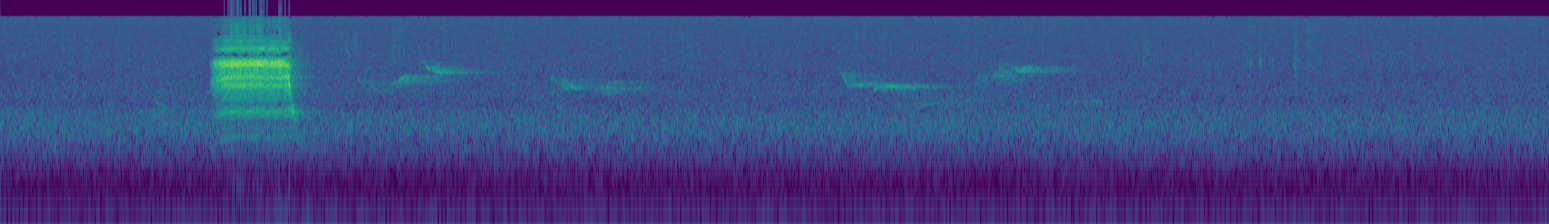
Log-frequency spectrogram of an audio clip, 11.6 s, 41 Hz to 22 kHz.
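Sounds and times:
background hiss: 0:00.0 - 0:11.6
Verreaux's sifaka rasping call: 0:01.6 - 0:02.4.

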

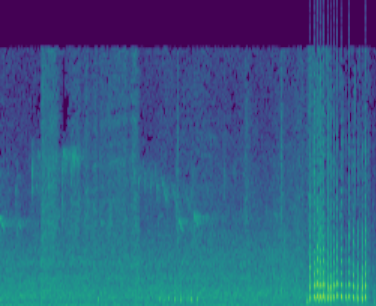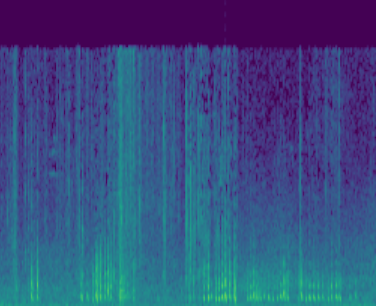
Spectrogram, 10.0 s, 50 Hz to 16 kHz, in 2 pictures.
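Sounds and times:
stoat chattering: 0:00.8 - 0:09.8.

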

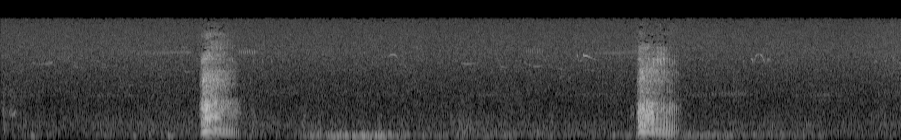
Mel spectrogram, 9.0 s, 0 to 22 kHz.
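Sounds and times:
blue wildebeest giving harsh buzzy grunts: 0:02.0 - 0:02.5, 0:06.3 - 0:06.9.

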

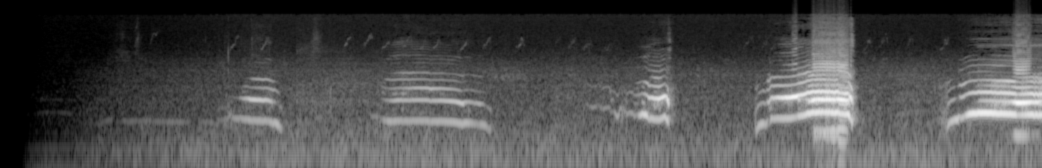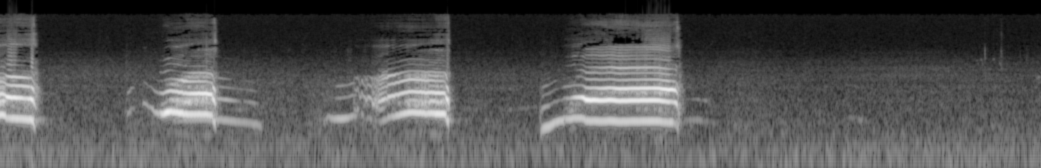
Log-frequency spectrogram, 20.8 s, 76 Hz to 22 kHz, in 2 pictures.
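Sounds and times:
grey seal moaning and wailing: 0:03.8 - 0:05.0, 0:05.9 - 0:06.8, 0:07.6 - 0:08.6, 0:09.5 - 0:10.8, 0:11.7 - 0:15.0, 0:15.8 - 0:17.5.

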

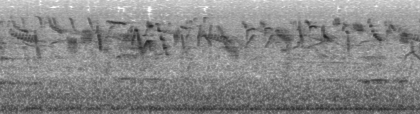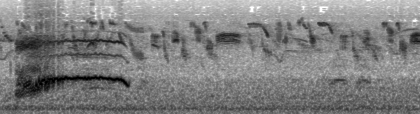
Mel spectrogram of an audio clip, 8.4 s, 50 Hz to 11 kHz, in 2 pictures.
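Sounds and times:
background birdsong and chirps: 0:00.0 - 0:08.3
red squirrel giving an upswept call levelling into a whine: 0:04.3 - 0:05.6.

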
